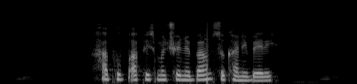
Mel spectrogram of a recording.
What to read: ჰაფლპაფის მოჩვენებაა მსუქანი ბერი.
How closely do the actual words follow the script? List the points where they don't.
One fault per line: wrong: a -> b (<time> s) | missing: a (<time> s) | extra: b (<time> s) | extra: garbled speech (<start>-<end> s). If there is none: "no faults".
no faults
